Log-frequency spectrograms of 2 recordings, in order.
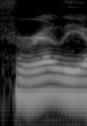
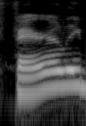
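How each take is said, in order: First: The name is said with an Italian-sounding pronunciation. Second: The name is said with an Irish-sounding pronunciation. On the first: The speaker calls it wrong. "You're making it sound Italian" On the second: The speaker calls it right. "I believe that that's like an Irish name"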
